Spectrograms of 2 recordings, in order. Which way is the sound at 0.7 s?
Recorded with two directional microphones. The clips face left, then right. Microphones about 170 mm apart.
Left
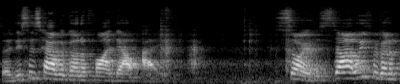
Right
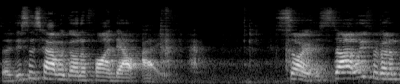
10° right (ahead or behind).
